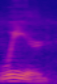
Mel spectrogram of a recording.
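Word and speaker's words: Wiard: and you're wrestling Jeff was it Ward weird weird and it's not spelled like you think that's why it was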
